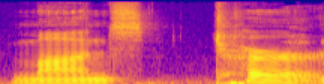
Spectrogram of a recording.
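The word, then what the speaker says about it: Monsturd: But I remember we are going to watch the classic Monstered. – Monstered? That doesn't sound that interesting. Perhaps you should pronounce it in a slightly different way. – Okay, we are watching the classic Monsterd.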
